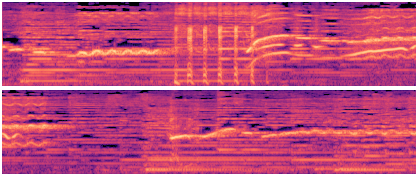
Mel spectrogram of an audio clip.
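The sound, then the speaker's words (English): A pet bird whistles sliding, warbling notes over music a person is playing in the background, with a quick burst of sharp chirps early on and a pause before the whistling resumes. “Now that you said that, I think maybe the bird is just whistling because he hears music.”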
